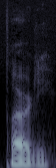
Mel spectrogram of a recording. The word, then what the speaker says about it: party: А в американском варианте вот эта буква «Т» в слове «party», она почему-то становится звонко и меняется на что-то близкое к «ди». Поэтому читается как «party», «party», «party». Не знаю, как точно, но вот так оно читается.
